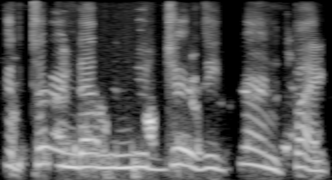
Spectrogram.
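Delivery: a hint of a Jersey storyteller; New Jersey accent. Co-host teasing with a lightly done New Jersey accent. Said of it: "they don't talk like that".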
